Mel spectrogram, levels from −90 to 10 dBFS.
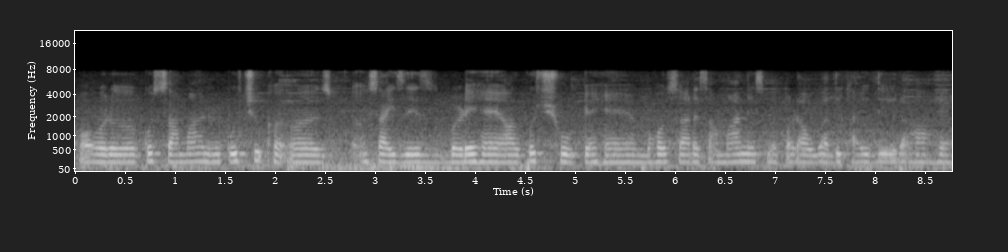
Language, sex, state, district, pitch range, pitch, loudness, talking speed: Hindi, male, Rajasthan, Bikaner, 175-185 Hz, 180 Hz, -18 LUFS, 150 wpm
